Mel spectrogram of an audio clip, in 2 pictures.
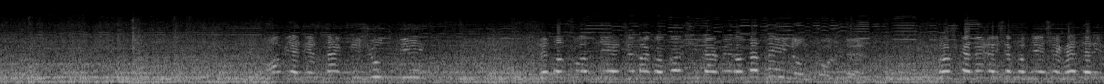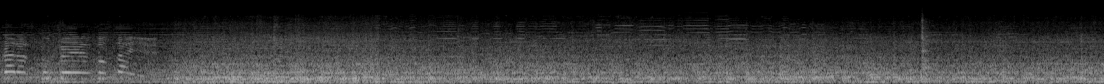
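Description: A combine harvester's engine drones steadily.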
